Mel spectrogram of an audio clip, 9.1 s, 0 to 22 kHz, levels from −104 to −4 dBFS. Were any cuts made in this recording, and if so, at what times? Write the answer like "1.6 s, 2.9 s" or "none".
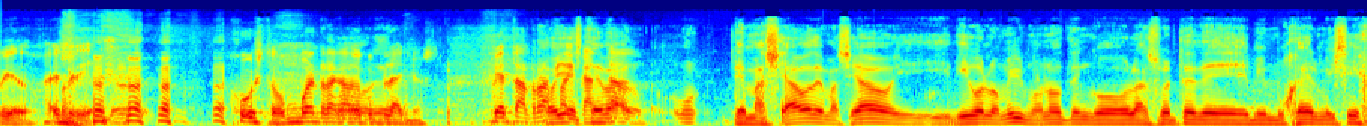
4.8 s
